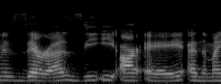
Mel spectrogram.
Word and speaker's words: Zahra: o n my yeah my middle name is Zahra ze RA and then my youngest is azalea which is spelled like the flower nice nice yeah yeah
